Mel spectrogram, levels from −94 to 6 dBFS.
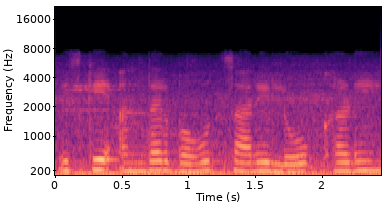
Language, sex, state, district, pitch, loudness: Hindi, female, Punjab, Fazilka, 180 Hz, -16 LUFS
